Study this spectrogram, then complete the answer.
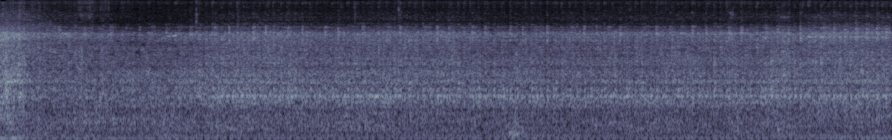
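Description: Construction work rumbles steadily in the distance.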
